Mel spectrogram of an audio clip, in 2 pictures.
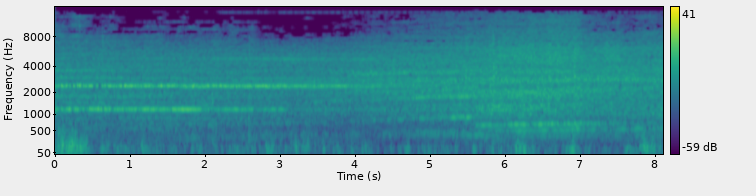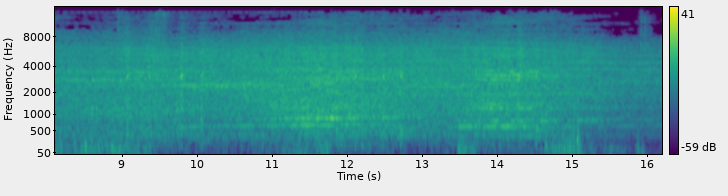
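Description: Train wheels rumble and clack over rail joints.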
